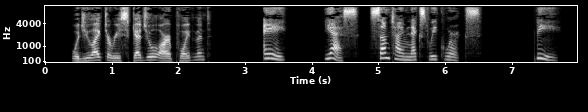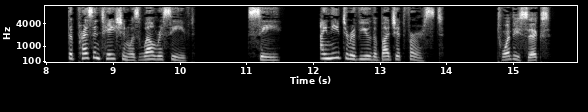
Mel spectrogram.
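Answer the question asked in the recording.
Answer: A: Yes, sometime next week works.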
